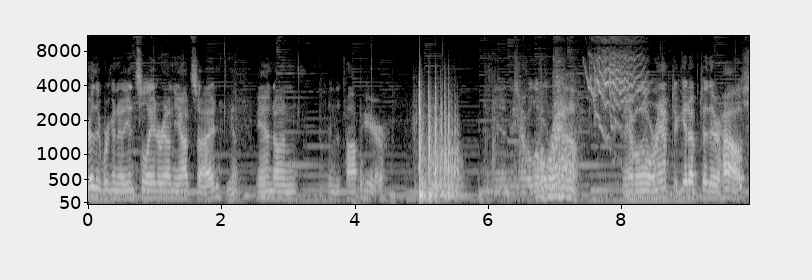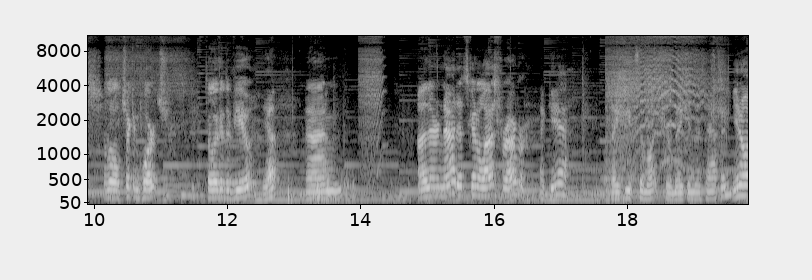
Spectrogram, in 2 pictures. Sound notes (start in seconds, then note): 5.1 lid clattering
